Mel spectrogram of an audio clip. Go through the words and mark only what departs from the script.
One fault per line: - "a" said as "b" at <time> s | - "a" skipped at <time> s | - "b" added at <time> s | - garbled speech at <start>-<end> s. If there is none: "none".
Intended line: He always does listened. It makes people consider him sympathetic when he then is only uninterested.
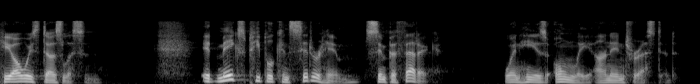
- "listened" said as "listen" at 0.6 s
- "then" skipped at 5.3 s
